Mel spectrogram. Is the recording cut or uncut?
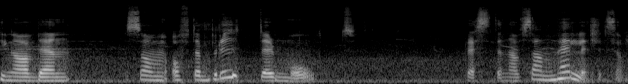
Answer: cut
